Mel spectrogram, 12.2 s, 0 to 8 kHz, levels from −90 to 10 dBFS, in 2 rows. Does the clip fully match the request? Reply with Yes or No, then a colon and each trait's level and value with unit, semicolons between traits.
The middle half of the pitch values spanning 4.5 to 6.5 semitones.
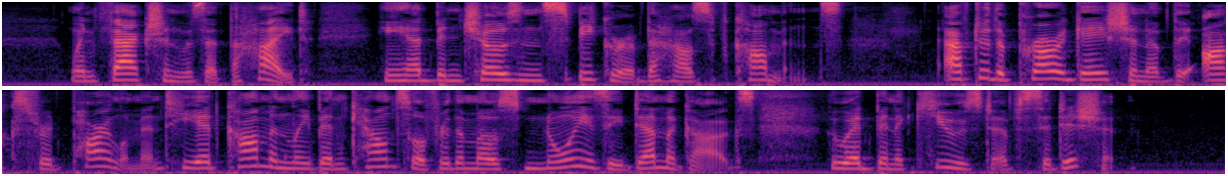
No: average, 3.8 semitones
